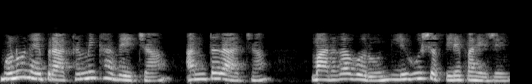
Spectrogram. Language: Marathi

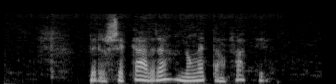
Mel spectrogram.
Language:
Galician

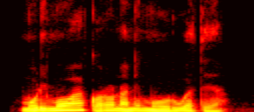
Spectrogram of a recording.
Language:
Kikuyu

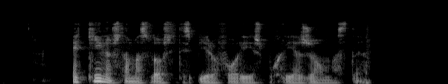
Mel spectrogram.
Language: Greek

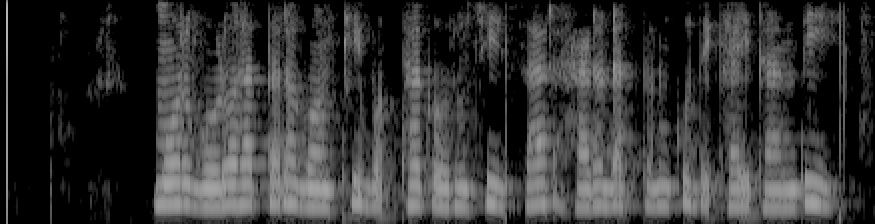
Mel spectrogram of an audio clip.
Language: Odia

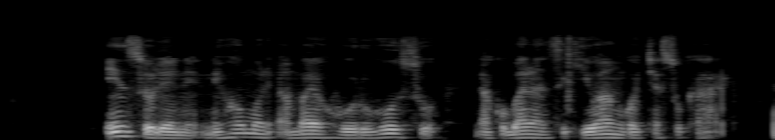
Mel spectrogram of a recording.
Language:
Swahili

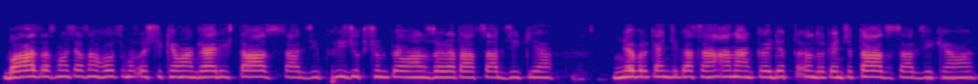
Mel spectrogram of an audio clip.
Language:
Kashmiri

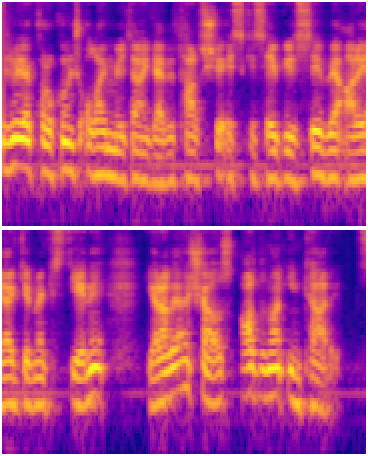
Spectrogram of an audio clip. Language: Turkish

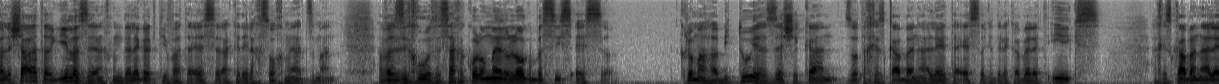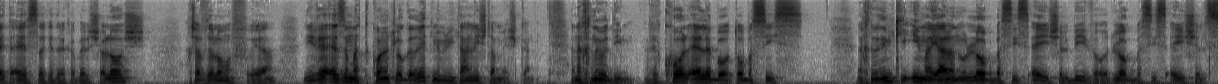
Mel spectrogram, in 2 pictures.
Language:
Hebrew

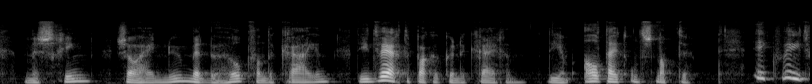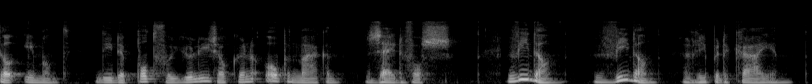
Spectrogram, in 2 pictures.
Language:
Dutch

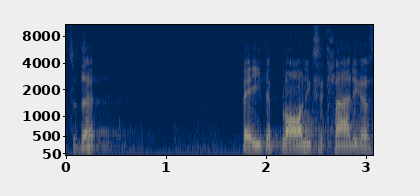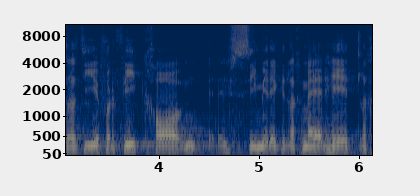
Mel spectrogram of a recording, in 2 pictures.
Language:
Swiss German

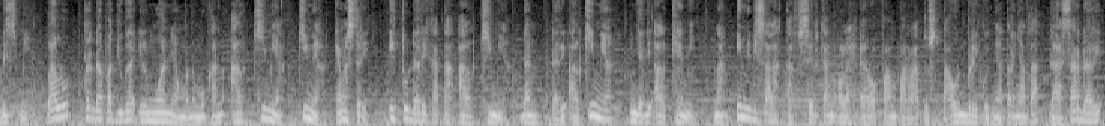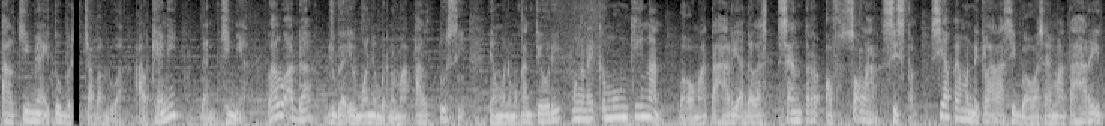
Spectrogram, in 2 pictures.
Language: Indonesian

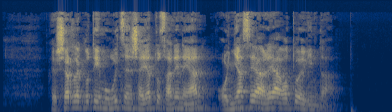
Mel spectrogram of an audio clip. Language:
Basque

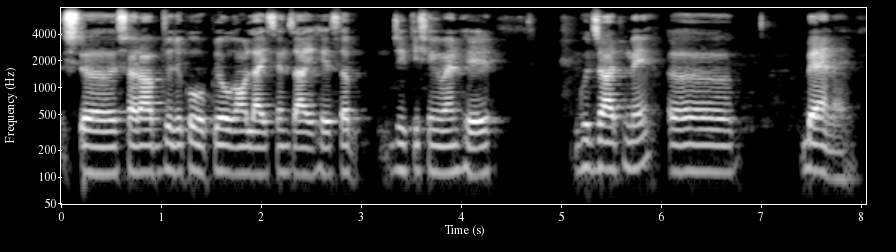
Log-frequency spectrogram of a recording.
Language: Sindhi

